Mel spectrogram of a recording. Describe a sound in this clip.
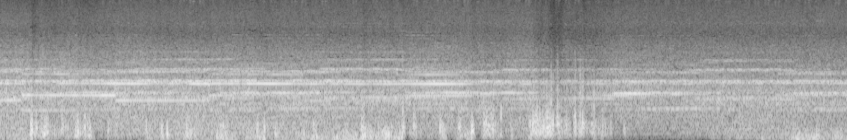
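An ambulance siren wails loudly nearby.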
